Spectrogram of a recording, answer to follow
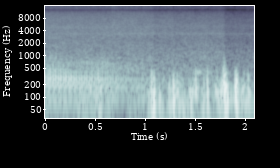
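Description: Wind buffeting the microphone in irregular low gusts through the second half, after a steady low hum fades out about a second in.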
